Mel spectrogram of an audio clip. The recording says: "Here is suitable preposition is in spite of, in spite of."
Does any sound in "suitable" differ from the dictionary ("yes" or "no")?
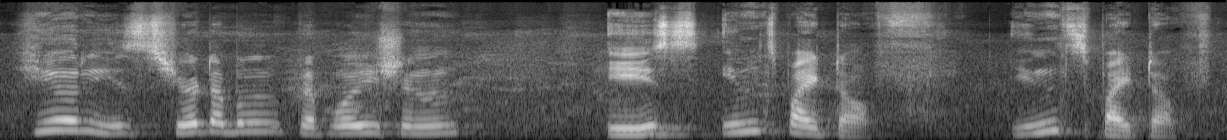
yes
